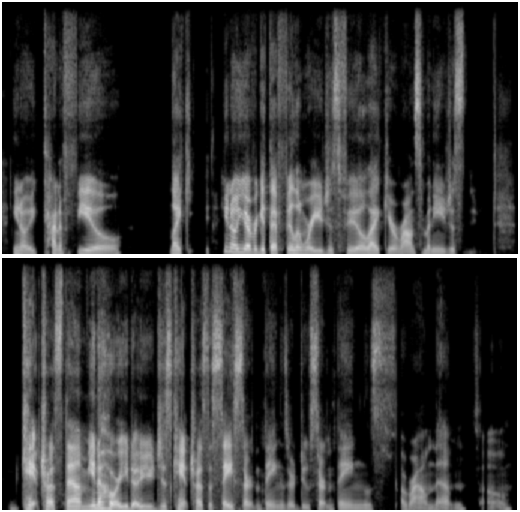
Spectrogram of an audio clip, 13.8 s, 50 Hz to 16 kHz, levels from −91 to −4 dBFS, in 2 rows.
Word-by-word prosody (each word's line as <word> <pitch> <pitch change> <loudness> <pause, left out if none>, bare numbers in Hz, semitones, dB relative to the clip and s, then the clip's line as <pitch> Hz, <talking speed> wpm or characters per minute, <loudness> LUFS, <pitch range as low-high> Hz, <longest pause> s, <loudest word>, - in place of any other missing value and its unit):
you 180 - -3
know 150 -2 -2
you 155 +2 -8
kind 155 - -1
of - - -15
feel 155 -3 -1 0.6
like 155 -1 +1 0.3
y 195 - -22 0.2
you 270 - +2
know, 230 - +5
you 220 -2 +5
ever 200 0 +5
get 200 0 +3
that 165 -2 +4
feeling 175 -2 0
where 160 -1 -1
you 155 0 +2
just 155 0 -5
feel 150 -1 -3
like 150 -1 -1
you're 145 -2 -4
around 135 0 -3
somebody 145 -1 -1
and 140 - -5
you 135 - -10
just 140 -1 -5 1.0
can't 200 - +6
trust 150 +1 +2
them, 160 -1 +5
you 185 +2 +7
know, 200 0 +5
or 145 - +5
you 160 +2 +1
do 160 - +1
you 160 -1 -2
just 165 -1 -4
can't 175 -4 +4
trust 155 -3 -2
to 150 - -9
say 140 +1 +4
certain 150 -1 -3
things, 130 -2 -9
or 125 - -10
do 125 0 -14
certain 145 +2 -7
things 135 +1 -10
around 60 0 -9
them, 175 - -13
so - - -20
155 Hz, 215 wpm, -23 LUFS, 140-165 Hz, 1.0 s, you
